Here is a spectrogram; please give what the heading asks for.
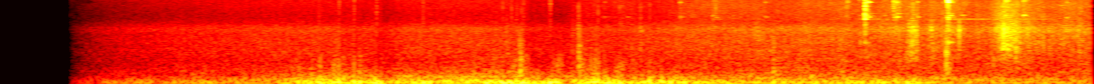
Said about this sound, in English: it's definitely windy today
